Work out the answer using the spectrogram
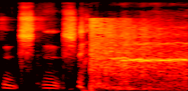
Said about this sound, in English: Oh, just crashed a car there. I don't know if you heard that or not.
